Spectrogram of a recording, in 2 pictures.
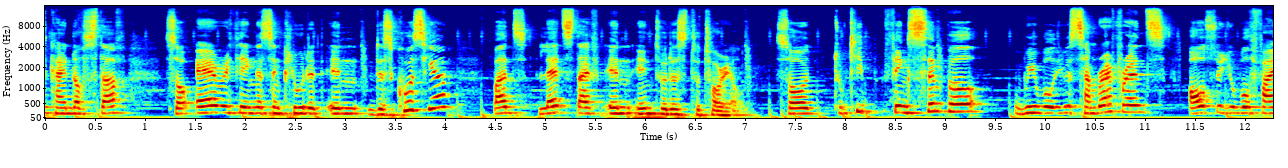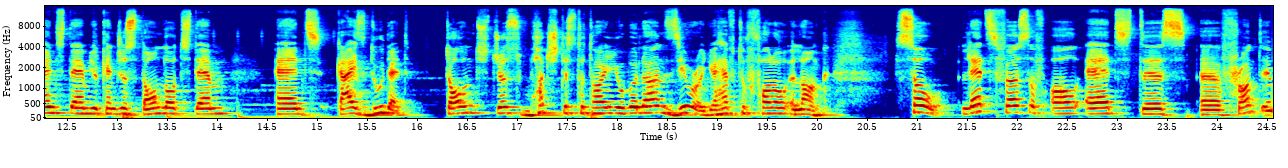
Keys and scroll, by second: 3.5 super+Tab, 7.2 shift+e.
